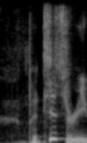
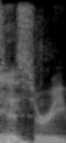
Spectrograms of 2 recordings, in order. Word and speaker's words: patisserie: as Patisserie Peach. Yeah, exactly. Oh, I thought So it I said got to play- rotisserie peach.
